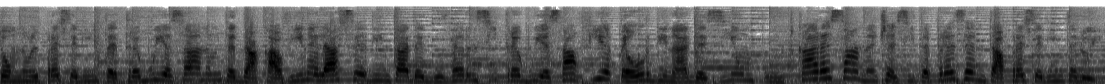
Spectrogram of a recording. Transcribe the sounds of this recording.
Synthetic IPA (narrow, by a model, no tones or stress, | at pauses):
d̪̥o̞mnulpɾe̞ʃe̞d̪int̪e̞t̪ɾe̞buje̞səanunt̪e̞d̪akəavine̞lased̪int̪ad̪e̞ɡuve̞ɾnsit̪ɾe̞buje̞səfije̞pe̞o̞rd̪inead̪e̞ziunpuŋkt̪kaɾe̞sane̞t͡ʃe̞sit̪e̞pɾe̞ze̞nt̪apɾe̞ʃe̞d̪int̪e̞luj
